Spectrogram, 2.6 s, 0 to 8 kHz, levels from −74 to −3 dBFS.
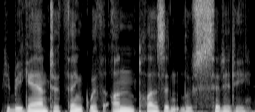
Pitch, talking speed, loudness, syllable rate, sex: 120 Hz, 165 wpm, -20 LUFS, 5.5 syllables/s, male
